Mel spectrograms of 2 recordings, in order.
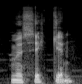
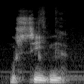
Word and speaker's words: Musikken: Listen to how the K sound disappears in Danish. Musikken. Musikken And listen to the pronunciation of this phrase again.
